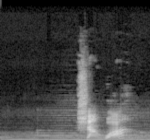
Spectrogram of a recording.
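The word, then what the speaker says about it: Xianghua: iv sophitia cassandra and shanwa that's how you say her name the one handed sword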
